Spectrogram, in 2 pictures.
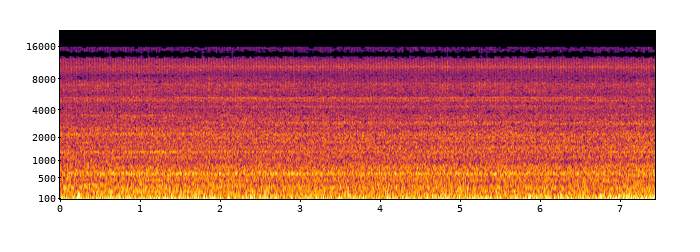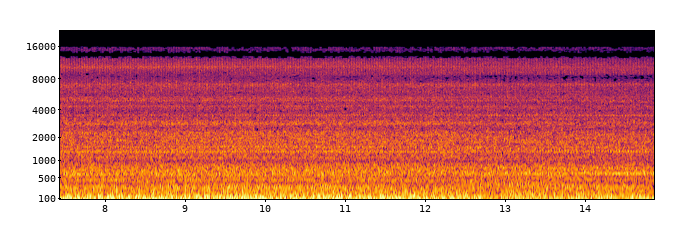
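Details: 2020 F150 3.5L Ecoboost, 33k miles, cold start at 71°F, left turbo replaced for wastegate rattle and now clean: busy uneven idle with faint irregular rattle that cleans up later; owner suspects cam phaser rattle, unconfirmed.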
